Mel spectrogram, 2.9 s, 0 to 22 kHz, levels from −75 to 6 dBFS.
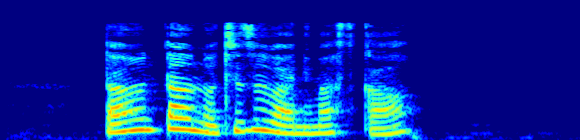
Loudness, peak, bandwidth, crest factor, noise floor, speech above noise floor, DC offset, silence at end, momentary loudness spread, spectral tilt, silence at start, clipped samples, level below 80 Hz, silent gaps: -20 LUFS; -4 dBFS; 11.5 kHz; 18 dB; -67 dBFS; 48 dB; under 0.1%; 0.85 s; 10 LU; -4.5 dB/octave; 0.55 s; under 0.1%; -62 dBFS; none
